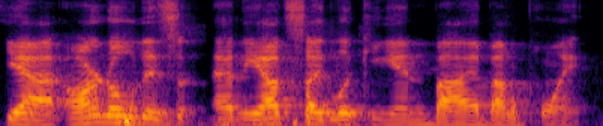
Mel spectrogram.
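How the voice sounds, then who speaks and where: A man co-hosting a casual high school football talk show, speaking in a conversational, teasing way. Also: brisk, fairly bright tone. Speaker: podcast co-host.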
